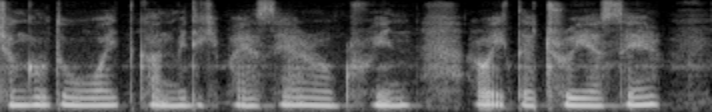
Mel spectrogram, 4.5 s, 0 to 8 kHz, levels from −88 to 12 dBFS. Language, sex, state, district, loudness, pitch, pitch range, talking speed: Nagamese, female, Nagaland, Dimapur, -18 LUFS, 200 Hz, 190-210 Hz, 190 wpm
